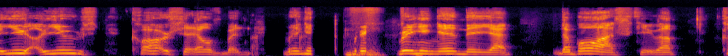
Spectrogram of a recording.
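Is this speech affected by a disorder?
Yes: cerebral palsy; spasticity, leans right, since childhood.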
